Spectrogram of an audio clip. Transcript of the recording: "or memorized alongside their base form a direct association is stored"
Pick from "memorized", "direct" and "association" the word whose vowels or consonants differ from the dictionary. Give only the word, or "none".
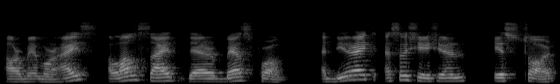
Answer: memorized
